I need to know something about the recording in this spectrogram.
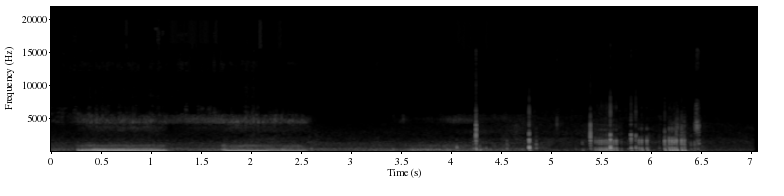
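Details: Two loud, low, buzzy snores from a sleeping French Bulldog lying with eyes half open, followed by quieter breathing and a few soft clicks and rustles: snoring.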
